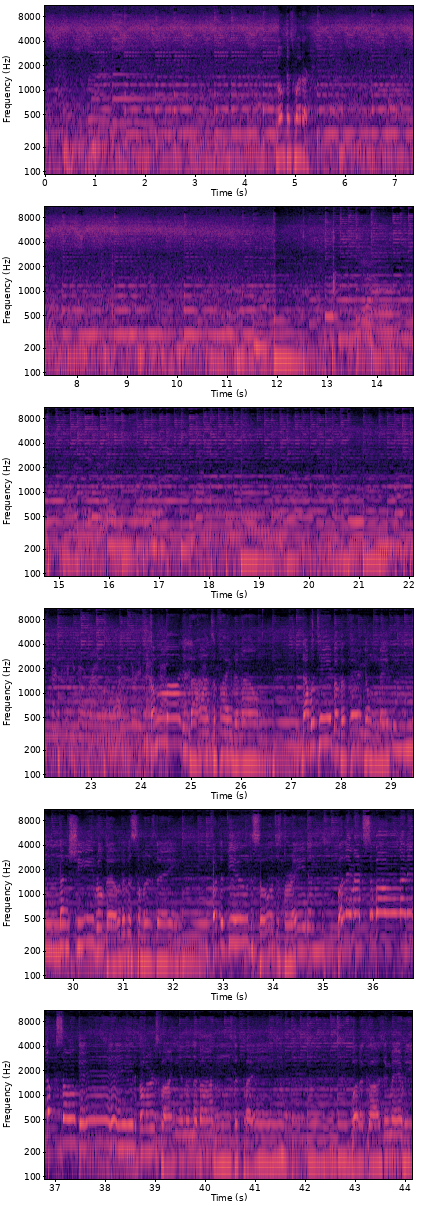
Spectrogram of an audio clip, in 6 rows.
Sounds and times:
Music: 0.0s - 44.1s.

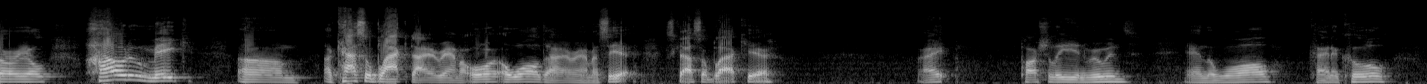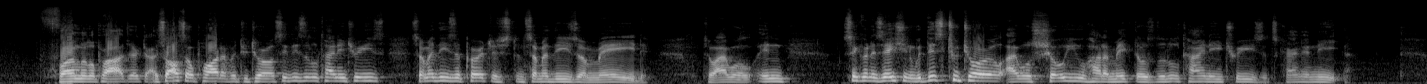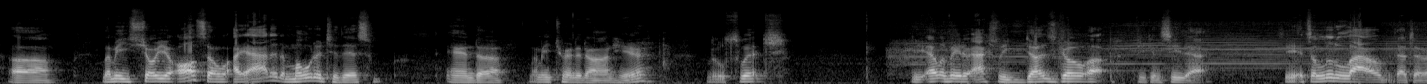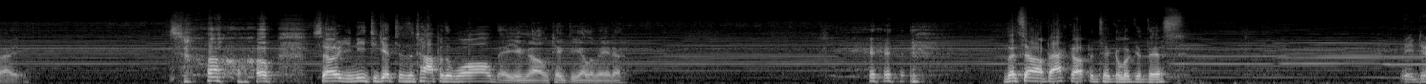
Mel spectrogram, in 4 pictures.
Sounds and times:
Speech: 0.0s - 7.8s, 9.2s - 9.6s, 10.2s - 14.0s, 14.7s - 27.8s, 28.6s - 32.4s, 33.0s - 36.5s, 37.6s - 40.6s, 41.3s - 43.2s, 44.5s - 49.1s, 51.0s - 52.0s, 52.8s - 54.7s, 56.8s - 57.0s
Inside, small room: 0.0s - 57.0s.

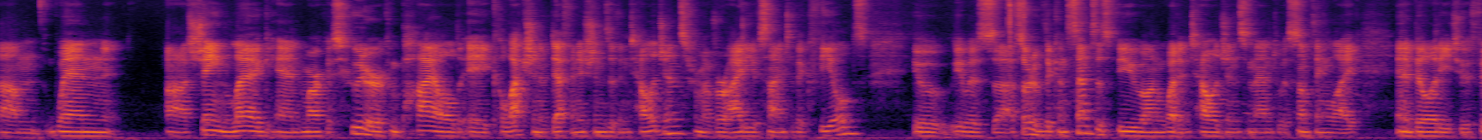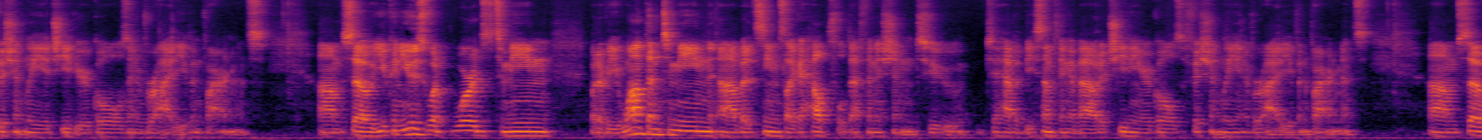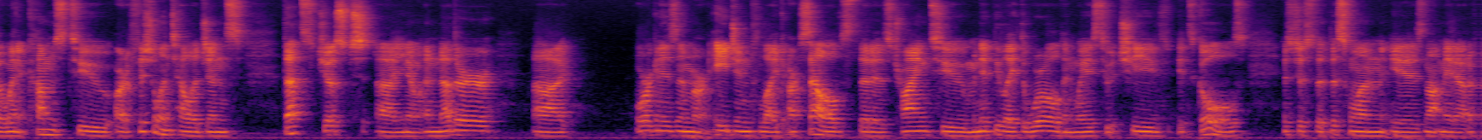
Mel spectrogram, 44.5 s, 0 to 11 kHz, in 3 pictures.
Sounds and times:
Speech: 0.0s - 44.4s.

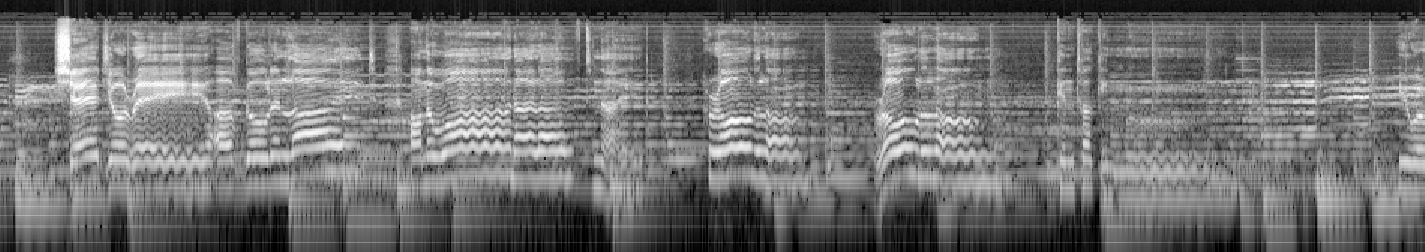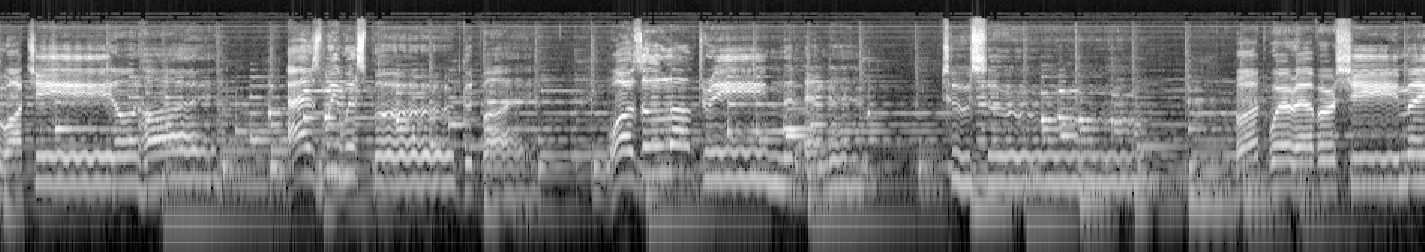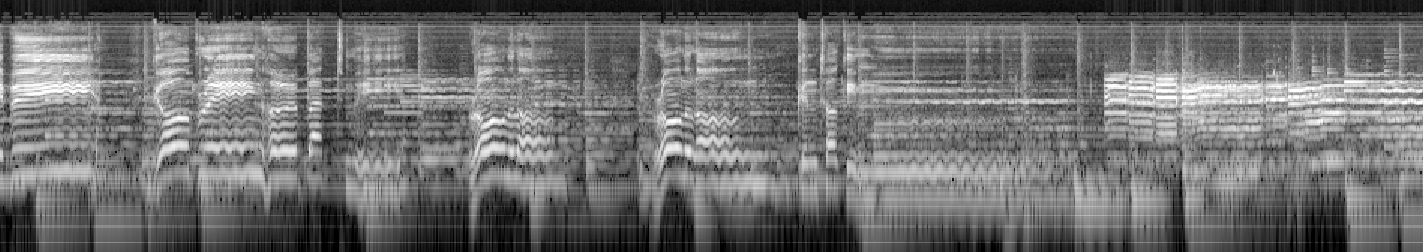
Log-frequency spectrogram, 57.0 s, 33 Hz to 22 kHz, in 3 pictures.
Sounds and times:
Music: 0.0s - 56.9s
Male singing: 0.8s - 8.6s, 9.4s - 10.9s, 11.7s - 13.5s, 14.1s - 16.6s, 18.6s - 22.0s, 22.8s - 26.2s, 27.1s - 30.7s, 31.6s - 34.3s, 35.5s - 39.4s, 40.0s - 43.5s, 44.2s - 45.6s, 46.7s - 52.4s.

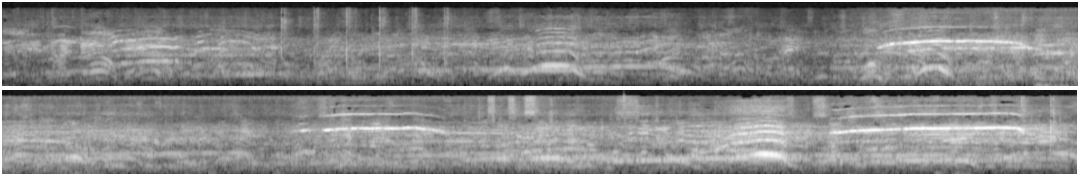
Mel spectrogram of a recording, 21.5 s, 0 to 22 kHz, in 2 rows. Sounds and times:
Speech: 0.0s - 21.5s.

